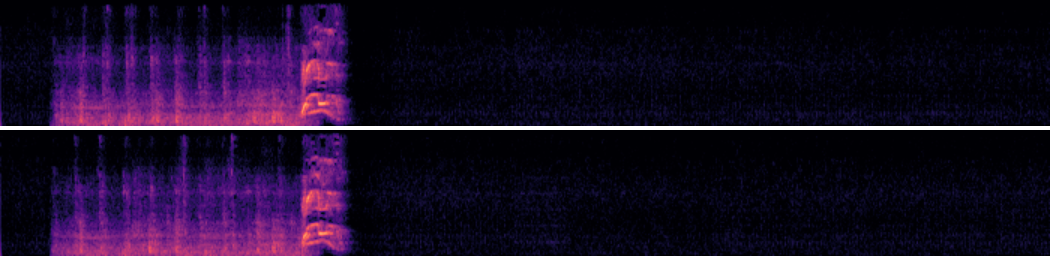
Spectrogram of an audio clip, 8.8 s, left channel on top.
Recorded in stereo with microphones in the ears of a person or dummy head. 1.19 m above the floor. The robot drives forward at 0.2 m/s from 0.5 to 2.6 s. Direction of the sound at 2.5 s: 30° left (ahead or behind).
